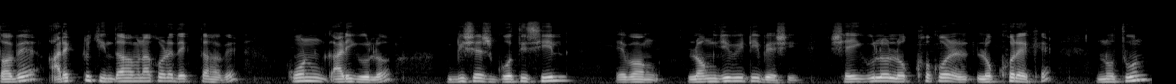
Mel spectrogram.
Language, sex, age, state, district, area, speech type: Bengali, male, 30-45, West Bengal, North 24 Parganas, urban, spontaneous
